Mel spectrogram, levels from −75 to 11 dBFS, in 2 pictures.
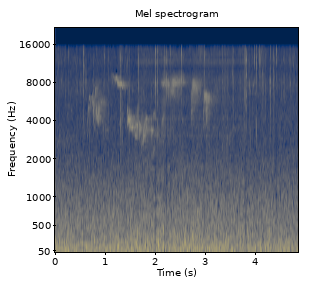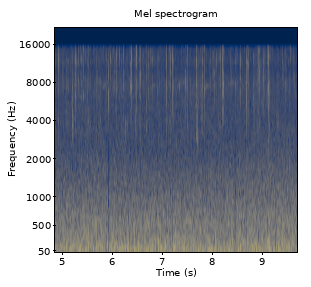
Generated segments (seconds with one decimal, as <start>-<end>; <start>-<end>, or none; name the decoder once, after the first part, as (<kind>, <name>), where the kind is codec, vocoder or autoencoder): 1.6-3.8 (codec, DAC)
